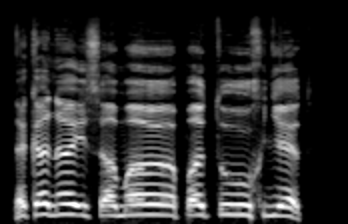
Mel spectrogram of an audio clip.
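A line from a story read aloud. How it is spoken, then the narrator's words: Sleepy croak. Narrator (Russian): отвечает сонным хрипом Галатенко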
